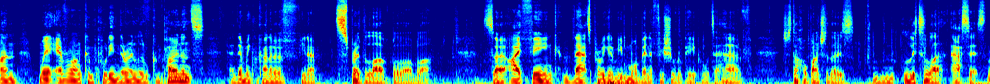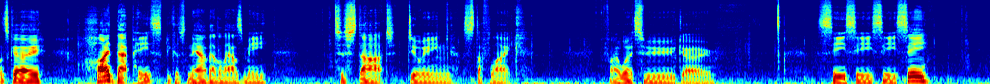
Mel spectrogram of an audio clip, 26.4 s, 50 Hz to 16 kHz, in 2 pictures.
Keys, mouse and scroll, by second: 4.4 middle click, 5.0 middle click, 5.7 click, 6.3 click, 7.3 click, 10.3 shift+d, 10.9 g, 13.9 h, 14.7 middle click, 15.4 ctrl+r, 18.5 a, 18.9 shift+click, 19.8 2, 20.5 z, 21.4 1, 22.7 2, 23.2 c.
